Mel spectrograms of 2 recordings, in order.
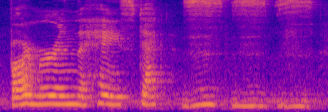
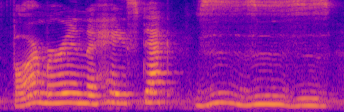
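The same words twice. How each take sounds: The two takes are said the same way.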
